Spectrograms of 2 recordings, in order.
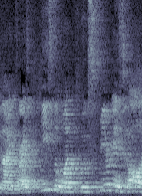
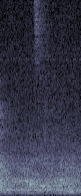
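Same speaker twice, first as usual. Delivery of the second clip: whispered excuse; 9 semitones lower, 17 dB quieter than usual. Pretend. Acted excuse to God's call.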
